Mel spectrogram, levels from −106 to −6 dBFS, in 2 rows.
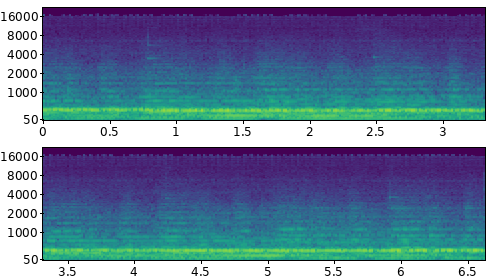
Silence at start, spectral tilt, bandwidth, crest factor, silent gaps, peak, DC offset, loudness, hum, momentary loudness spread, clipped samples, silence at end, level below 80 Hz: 0 s; -10.5 dB/octave; 3.8 kHz; 12 dB; none; -16 dBFS; under 0.1%; -29 LUFS; none; 3 LU; under 0.1%; 0 s; -48 dBFS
